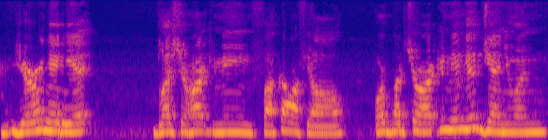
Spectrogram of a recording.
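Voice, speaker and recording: This man has an American accent, a high pitch, and ordinary pitch variation. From US South (Tennessee, Atlanta, Georgia). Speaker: game show host. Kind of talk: casual chat.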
